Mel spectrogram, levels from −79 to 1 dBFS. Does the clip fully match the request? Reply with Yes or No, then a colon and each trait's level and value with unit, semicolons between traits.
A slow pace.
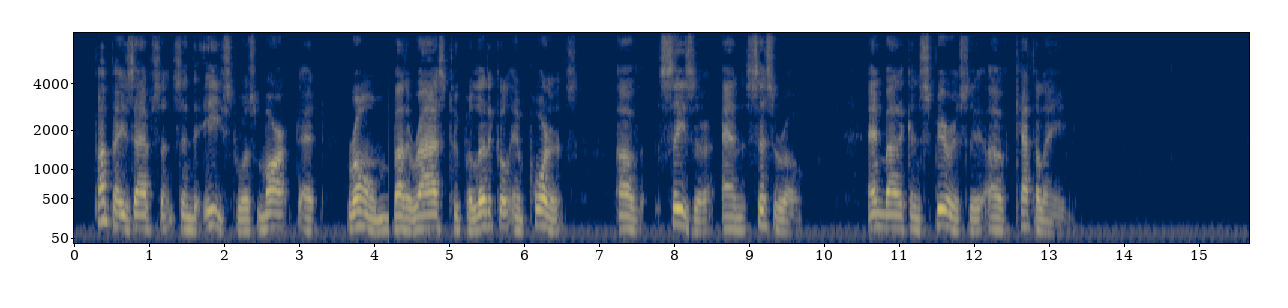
Yes: slow, 95 wpm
